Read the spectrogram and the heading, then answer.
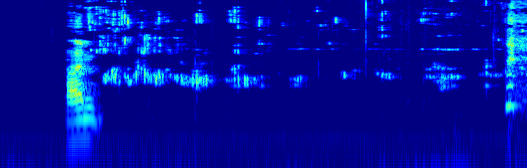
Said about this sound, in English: He's pouring a drink. That was my wine. I obviously need more wine.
